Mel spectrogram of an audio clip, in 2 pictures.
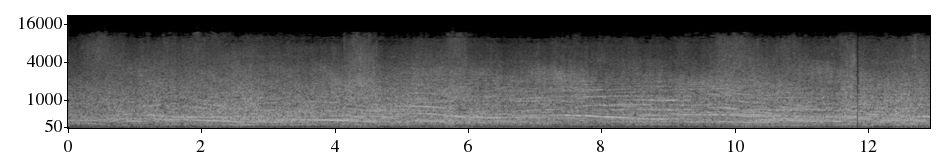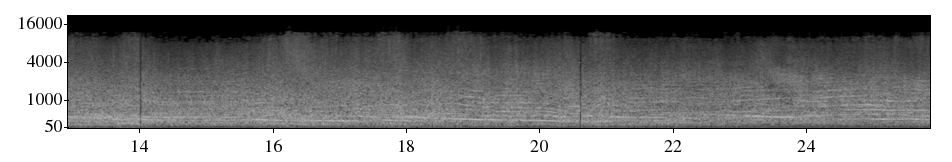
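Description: ARCA SuperCars racing on the oval at Kil-Kare Speedway, a continuous loud roar of several engines with pitch sweeping up and down as cars pass and overlap, steady throughout.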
